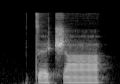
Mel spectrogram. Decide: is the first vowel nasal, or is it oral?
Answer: oral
